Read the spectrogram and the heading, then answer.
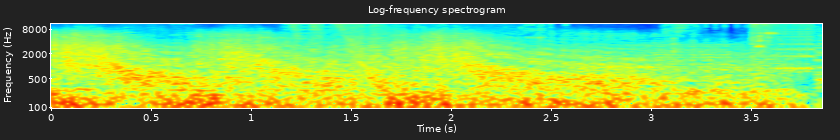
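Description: Weapons open fire in a loud, dense, unbroken roar of blasting that runs the whole time, with no separate shots standing out.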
